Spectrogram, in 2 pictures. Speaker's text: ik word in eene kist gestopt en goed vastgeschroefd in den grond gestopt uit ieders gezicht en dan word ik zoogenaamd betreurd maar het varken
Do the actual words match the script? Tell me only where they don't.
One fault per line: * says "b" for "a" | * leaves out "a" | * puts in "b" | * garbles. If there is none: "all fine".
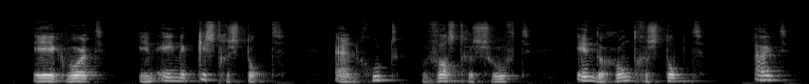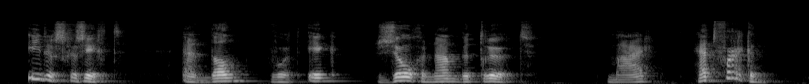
all fine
